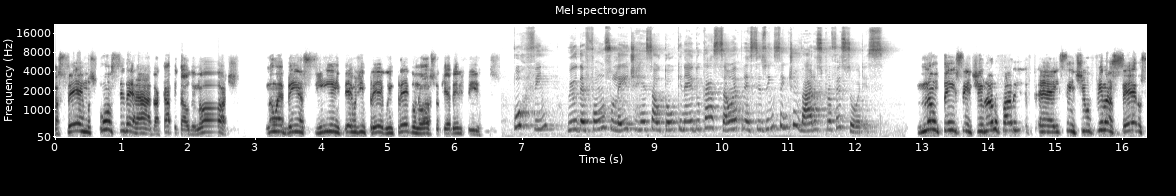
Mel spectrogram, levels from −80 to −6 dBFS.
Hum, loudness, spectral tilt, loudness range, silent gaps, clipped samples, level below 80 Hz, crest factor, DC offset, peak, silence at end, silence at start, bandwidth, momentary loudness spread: none; -22 LUFS; -2.5 dB/octave; 6 LU; none; under 0.1%; -62 dBFS; 16 dB; under 0.1%; -8 dBFS; 0 s; 0 s; over 20 kHz; 11 LU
